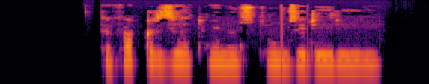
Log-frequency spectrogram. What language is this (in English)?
Pashto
